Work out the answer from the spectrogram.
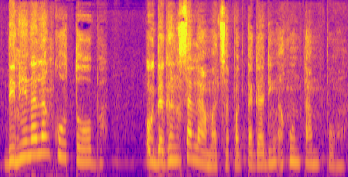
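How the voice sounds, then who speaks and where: A woman's voice: a little high, very animated, quick pace, a little hiss or hum. An actress playing a heartbroken, pleading young woman in a radio drama, with a Cebuano accent. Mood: sad, resigned. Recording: music bed behind the voice.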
